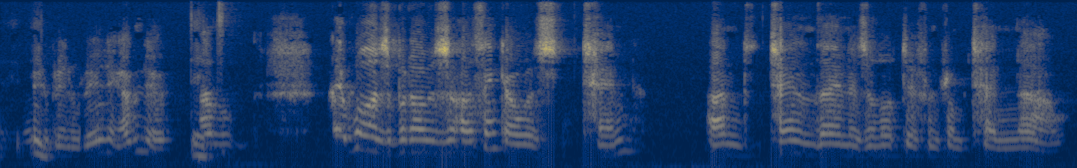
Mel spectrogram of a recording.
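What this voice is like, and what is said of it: North East English accent. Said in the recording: “you're from the North East, as you can tell by the accent.”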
